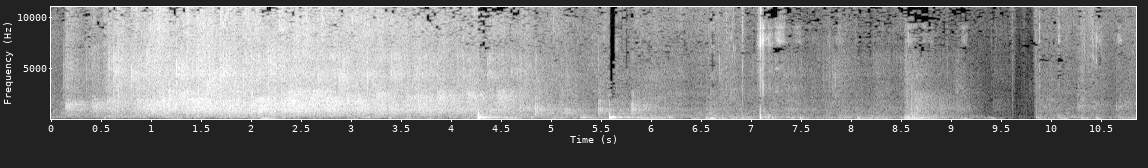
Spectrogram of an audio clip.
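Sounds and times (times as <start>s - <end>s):
audience at a church worship service applauding: 0.0s - 5.9s
louder thumps: 5.3s - 10.8s.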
